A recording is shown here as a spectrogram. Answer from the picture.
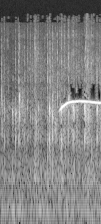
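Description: A bird's single high whistled note, held steady for about a second, comes in about a second in, over faint outdoor background noise and a few soft clicks.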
